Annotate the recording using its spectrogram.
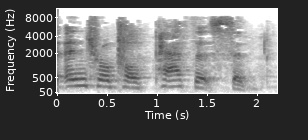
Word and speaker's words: anthropopathism: 好，这个字是念成 anthropopathism。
